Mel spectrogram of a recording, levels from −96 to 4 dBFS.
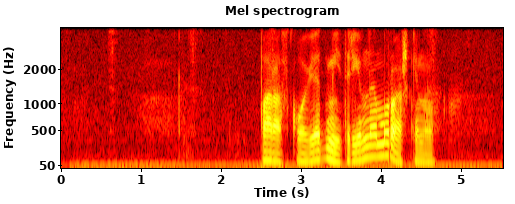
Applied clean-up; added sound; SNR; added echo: none; none; none; none.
